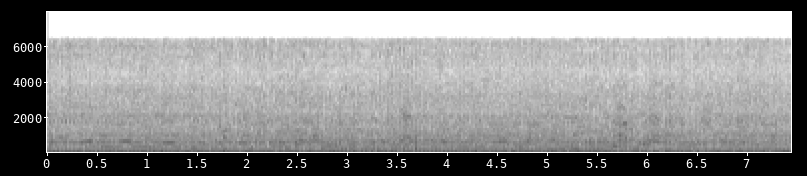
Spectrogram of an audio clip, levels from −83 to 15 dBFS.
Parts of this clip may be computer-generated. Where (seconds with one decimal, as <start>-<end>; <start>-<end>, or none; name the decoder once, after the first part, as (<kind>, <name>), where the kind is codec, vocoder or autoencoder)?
1.6-3.4 (vocoder, Vocos); 5.2-6.7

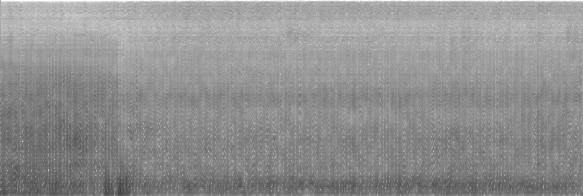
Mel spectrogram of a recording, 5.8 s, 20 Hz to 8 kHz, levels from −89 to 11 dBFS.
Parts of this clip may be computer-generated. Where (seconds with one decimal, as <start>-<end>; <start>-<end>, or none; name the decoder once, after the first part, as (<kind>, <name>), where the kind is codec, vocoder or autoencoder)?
0.0-5.8 (vocoder, Vocos)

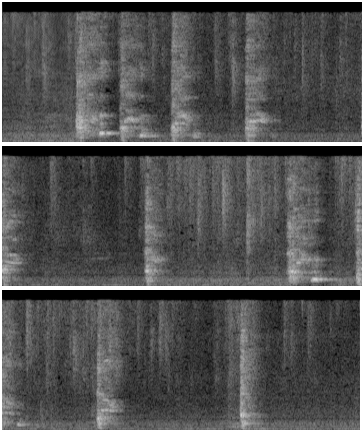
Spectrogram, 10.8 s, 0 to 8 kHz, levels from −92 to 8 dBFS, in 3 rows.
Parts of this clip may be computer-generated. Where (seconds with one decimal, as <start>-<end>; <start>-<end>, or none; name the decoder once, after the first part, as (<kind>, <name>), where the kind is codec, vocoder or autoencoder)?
0.0-0.7 (vocoder, Vocos)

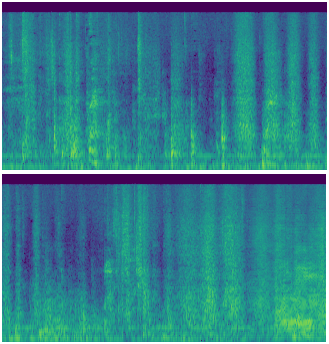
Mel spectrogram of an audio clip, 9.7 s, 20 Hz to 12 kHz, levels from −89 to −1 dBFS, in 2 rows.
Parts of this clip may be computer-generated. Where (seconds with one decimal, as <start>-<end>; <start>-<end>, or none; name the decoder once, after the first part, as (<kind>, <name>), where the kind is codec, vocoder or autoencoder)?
8.6-9.7 (vocoder, Vocos)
